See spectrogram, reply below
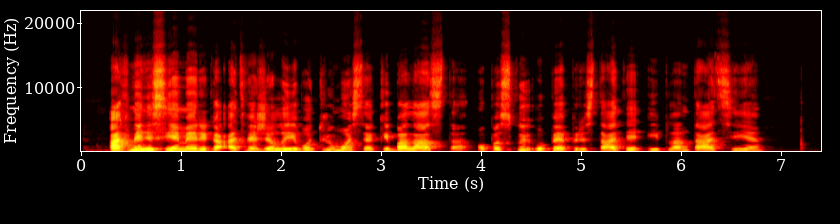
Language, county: Lithuanian, Šiauliai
